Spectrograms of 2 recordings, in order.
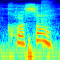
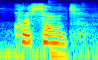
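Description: First: It is said with a French pronunciation. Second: It is said with an American English pronunciation. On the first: The speaker calls it right. "it sounds so fancy when you say it right" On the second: The speaker calls it wrong. "It's not croissant"

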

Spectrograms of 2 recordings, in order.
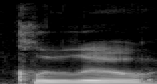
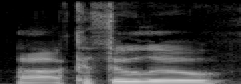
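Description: First: The word begins with a 'kl' sound. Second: The word begins with a 'kth' sound. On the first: This is closest to the original name. "The correct or the closest pronunciation would be Clulu" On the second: This is how most people say it. "why everybody says it"

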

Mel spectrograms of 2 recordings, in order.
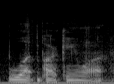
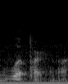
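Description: First: It is said noticeably louder. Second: It is said at normal, quieter volume.

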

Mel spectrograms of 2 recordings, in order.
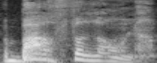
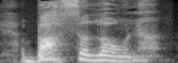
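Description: First: The 'c' is pronounced as a lisped 'th'. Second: The 'c' is pronounced as a plain 's'. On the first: "He used to say Barcelona. He had a lisp" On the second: "he couldn't say Barcelona"

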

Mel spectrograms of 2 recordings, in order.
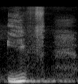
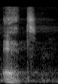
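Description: First: The word ends with a soft th sound. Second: The word ends with a hard t sound. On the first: "a Hebrew word that's spelled E-T-H" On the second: "but I pronounce it et"

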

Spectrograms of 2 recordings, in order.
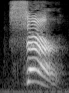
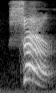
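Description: First: It is said plainly, without much enthusiasm. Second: It is said with lively enthusiasm.

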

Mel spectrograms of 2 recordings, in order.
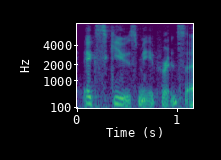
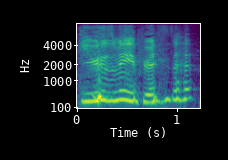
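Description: First: It is said calmly in a plain voice. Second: It is said in a weird put-on voice.

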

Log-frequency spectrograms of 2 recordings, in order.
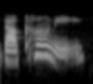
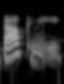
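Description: First: The stress is on the second syllable. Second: The stress is on the first syllable. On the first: This follows the pattern of the source language. "in Italian, the stress is on the second syllable, so it would be balcony" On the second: This follows the usual pattern of the borrowing language. "in English, we often like to have the stress on the first syllable, so it became balcony"

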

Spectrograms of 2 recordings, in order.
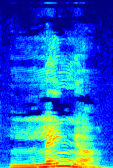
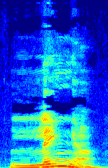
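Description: The two takes are said the same way.

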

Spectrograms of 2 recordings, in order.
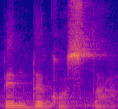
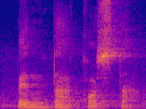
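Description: First: The second vowel is an 'e' sound. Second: The second vowel is an 'a' sound. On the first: "gereja Katolik di Indonesia menggunakan kata Pentekosta" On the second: This is the form used by Protestant churches. "kata yang digunakan pada Kisah Para Rasul bab 2 ayat 1 adalah Pentakosta"

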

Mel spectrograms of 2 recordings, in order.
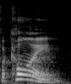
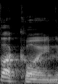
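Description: First: The F is a bare sound with no vowel. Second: The F is said as the letter name 'eff'. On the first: The speaker calls it right. "you pronounce the F, but you don't really have any vowels or letters after" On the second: The speaker calls it wrong. "not F-Coin"

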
